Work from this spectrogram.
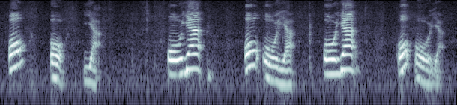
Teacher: The first o high, the second o low.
